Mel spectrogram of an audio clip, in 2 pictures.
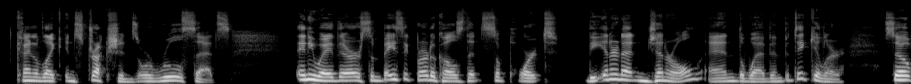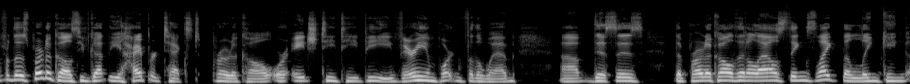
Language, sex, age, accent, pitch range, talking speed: English, male, 30-49, American, 145-175 Hz, 170 wpm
